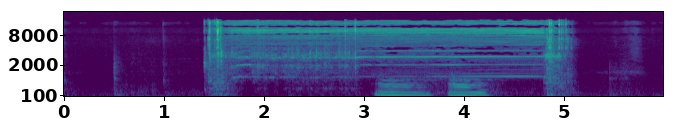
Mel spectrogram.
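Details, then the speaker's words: Akai GX-9 tape deck, transport before repair with a bad belt and worn idler tire: the motor whirs in two short straining bursts but the reels never get going; belt slipping and idler tire glazed. "As you can hear, it is like trying to spin but also not. Okay. Doesn't work at all."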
